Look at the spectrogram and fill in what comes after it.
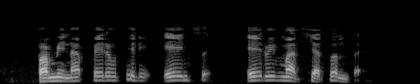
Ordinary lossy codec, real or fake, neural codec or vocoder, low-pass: MP3, 24 kbps; real; none; 7.2 kHz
